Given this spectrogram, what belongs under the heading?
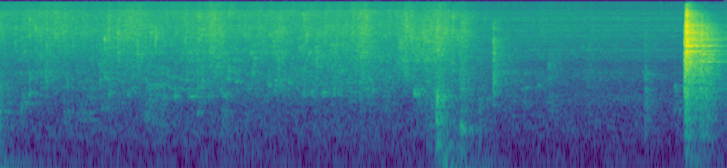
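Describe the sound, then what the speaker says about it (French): Running tap water splashes steadily over a kitchen cutting board being rinsed between ingredients, with a brief knock near the end. "Entre chaque aliment, c'est quand même pas mal de laver sa planche."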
